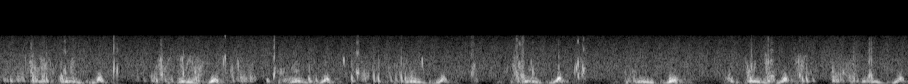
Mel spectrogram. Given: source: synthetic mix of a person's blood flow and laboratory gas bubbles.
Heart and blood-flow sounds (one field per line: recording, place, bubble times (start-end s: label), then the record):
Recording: Doppler ultrasound of blood flow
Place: precordium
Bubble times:
0.00-0.55 s: bubbles
0.58-0.83 s: bubbles
1.11-1.21 s: bubbles
1.31-1.74 s: bubbles
1.76-2.05 s: bubbles
2.20-2.57 s: bubbles
2.63-3.21 s: bubbles
3.42-3.83 s: bubbles
3.87-4.26 s: bubbles
4.70-4.79 s: bubbles
5.12-5.37 s: bubbles
5.71-5.88 s: bubbles
6.23-6.39 s: bubbles
7.24-7.36 s: bubbles
7.44-7.58 s: bubbles
7.63-7.76 s: bubbles
7.88-8.17 s: bubbles
8.30-8.60 s: bubbles
8.66-8.76 s: bubbles
From the record:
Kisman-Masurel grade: 242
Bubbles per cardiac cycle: several, 3 to 8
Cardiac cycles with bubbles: 100%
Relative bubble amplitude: moderate (0.250 to 0.450)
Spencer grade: 3 (all of the cardiac periods contain showers or single bubble signals, but not dominating or overriding the cardiac motion signals)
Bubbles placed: only in the low amplitude regions of the cardiac cycle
